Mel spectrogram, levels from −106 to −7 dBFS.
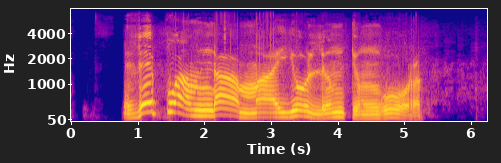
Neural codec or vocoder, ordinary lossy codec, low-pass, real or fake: none; Opus, 64 kbps; 7.2 kHz; real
